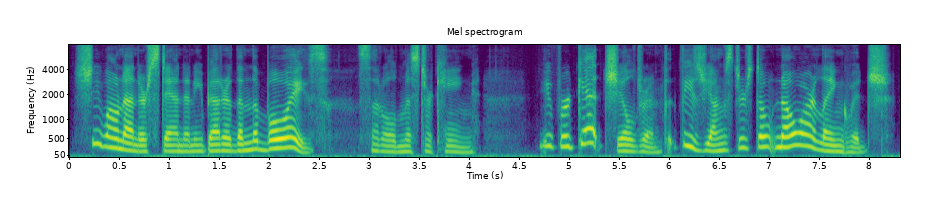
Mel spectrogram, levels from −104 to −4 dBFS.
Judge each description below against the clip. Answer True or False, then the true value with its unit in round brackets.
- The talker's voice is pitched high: True (200 Hz)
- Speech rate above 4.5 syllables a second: False (4.4 syllables/s)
